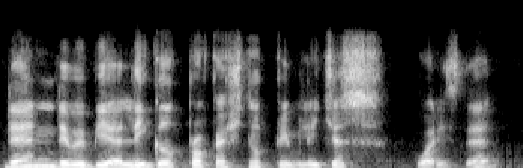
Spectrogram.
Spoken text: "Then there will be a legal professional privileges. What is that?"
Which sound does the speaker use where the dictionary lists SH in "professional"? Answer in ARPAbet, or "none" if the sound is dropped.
SH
